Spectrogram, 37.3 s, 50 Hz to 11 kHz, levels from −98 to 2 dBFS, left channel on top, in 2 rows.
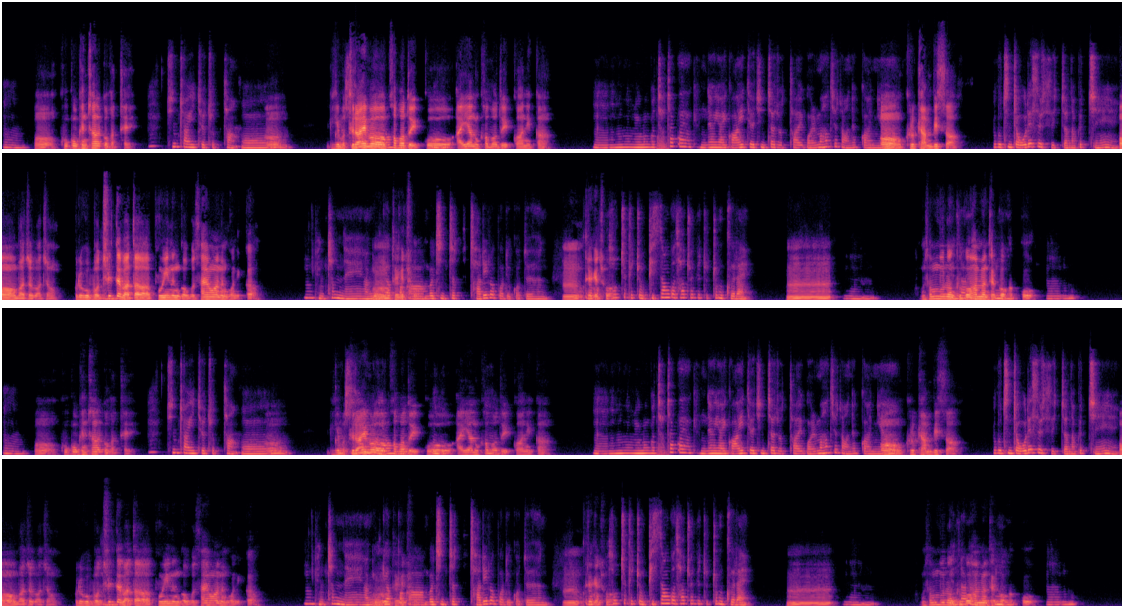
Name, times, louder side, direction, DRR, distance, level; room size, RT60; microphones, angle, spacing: voice 1, 0.0-0.4 1.7-1.9 2.4-4.8 5.5-6.8 7.2-7.5 8.0-8.3 9.8-15.0 16.5-18.7 20.3-20.9 23.7-27.8 28.4-31.1 32.7-33.2 34.5-35.5 36.1-36.5, right 1 dB, 5° right, 0.5 m, -31 dB
voice 2, 0.5-2.1 4.4-4.7 5.5-9.1 10.9-11.1 14.4-15.9 18.6-19.6 19.9-22.9 24.8-25.6 28.0-28.9 31.7-32.5 34.0-35.4 35.7-35.9, left 4 dB, 70° left, 0.5 m, -26 dB
7.9 x 3.0 x 4.1 m
head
